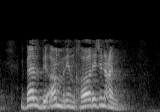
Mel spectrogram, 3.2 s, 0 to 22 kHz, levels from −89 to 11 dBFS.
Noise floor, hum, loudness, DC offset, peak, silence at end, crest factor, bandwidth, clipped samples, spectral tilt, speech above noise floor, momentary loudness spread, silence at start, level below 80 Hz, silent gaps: -60 dBFS; none; -20 LUFS; under 0.1%; -6 dBFS; 0.75 s; 16 dB; 5.2 kHz; under 0.1%; -11 dB/octave; 41 dB; 11 LU; 0.4 s; -64 dBFS; none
